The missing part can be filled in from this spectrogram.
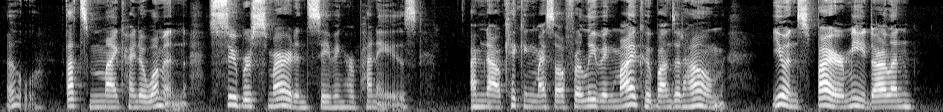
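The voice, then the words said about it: Sultry, sexy voice. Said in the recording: “A sultry, sexy voice”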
